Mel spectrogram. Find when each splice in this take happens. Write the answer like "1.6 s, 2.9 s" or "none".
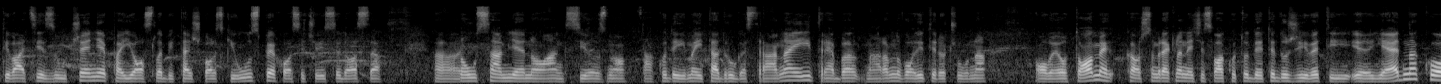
4.6 s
